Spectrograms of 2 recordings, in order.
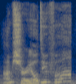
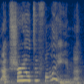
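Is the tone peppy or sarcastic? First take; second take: sarcastic; peppy. First: It is said in a sarcastic tone. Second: It is said in a peppy, sincere tone.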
